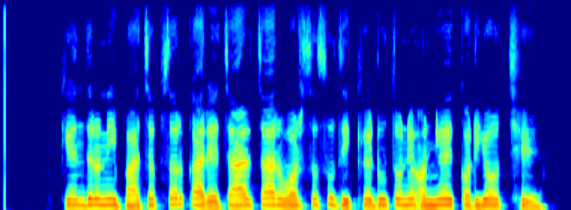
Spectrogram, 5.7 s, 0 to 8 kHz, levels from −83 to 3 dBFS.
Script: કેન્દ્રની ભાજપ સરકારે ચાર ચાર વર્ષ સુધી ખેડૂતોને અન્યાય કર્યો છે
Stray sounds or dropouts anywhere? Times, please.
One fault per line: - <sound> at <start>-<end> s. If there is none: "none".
none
